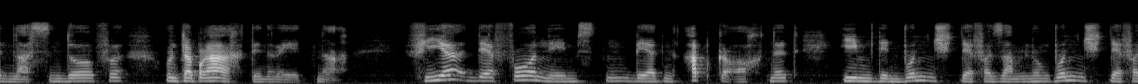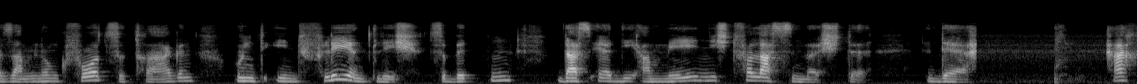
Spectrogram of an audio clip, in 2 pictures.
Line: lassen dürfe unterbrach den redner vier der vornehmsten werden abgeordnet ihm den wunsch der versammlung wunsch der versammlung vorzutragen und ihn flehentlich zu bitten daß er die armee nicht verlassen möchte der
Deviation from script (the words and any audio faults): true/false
true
